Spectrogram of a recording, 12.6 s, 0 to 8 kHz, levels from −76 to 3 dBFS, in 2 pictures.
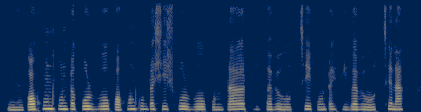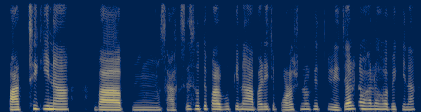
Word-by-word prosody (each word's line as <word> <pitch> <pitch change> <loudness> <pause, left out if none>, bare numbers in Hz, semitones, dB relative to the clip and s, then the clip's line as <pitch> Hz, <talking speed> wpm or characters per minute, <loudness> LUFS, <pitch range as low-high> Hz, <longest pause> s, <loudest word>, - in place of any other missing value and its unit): উম 175 0 -6 0.2
কখন 195 +5 +5
কোনটা 215 0 0
করবো? 210 -1 +1 0.2
কখন 180 +6 -2
কোনটা 210 -1 -5
শেষ 210 -1 -7
করবো? 200 -2 -3 0.2
কোনটা 185 +1 -5 0.3
ঠিকভাবে 195 0 -9
হচ্ছে? 185 +3 -12 0.2
কোনটা 190 +1 -9 0.2
ঠিকভাবে 195 0 -4
হচ্ছে 190 +4 -9
না? 190 - 0 0.5
পারছি 185 +6 +6
কিনা 215 -4 +6 0.6
বা 180 -1 +9 0.4
উম 170 -1 -8 0.2
সাকসেস 150 +8 -8
হতে 225 0 0
পারবো 200 -1 +4
কিনা? 200 -2 -2
আবার 190 +1 -4
এইযে 205 +1 -12
পড়াশোনার 190 +4 -3
ক্ষেত্রে 210 -1 -9
রেজাল্টটা 220 +8 +1
ভালো 215 0 -1
হবে 200 0 -2
কিনা? 190 -1 -7
195 Hz, 145 wpm, -23 LUFS, 185-210 Hz, 0.6 s, বা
